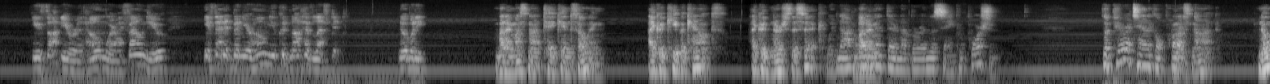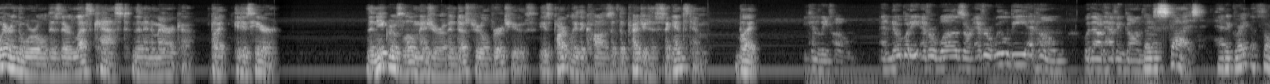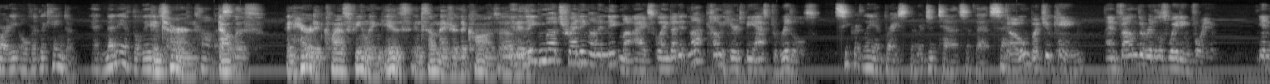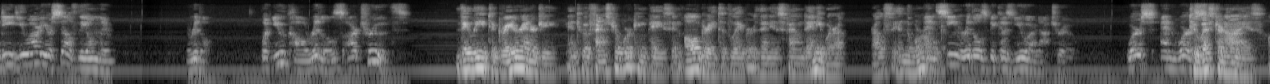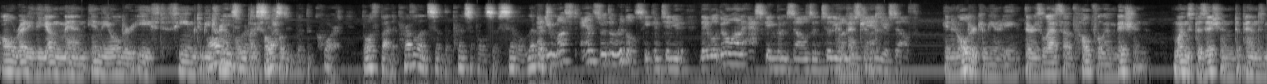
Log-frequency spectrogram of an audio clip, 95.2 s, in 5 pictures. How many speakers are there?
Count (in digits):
3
